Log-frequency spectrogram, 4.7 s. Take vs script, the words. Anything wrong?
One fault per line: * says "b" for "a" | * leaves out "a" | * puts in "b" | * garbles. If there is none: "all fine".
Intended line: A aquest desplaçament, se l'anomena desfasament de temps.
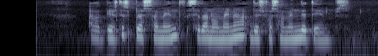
all fine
